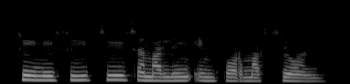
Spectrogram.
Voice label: Tagalog; blamed on misinformation - sinisisi sa maling impormasyon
